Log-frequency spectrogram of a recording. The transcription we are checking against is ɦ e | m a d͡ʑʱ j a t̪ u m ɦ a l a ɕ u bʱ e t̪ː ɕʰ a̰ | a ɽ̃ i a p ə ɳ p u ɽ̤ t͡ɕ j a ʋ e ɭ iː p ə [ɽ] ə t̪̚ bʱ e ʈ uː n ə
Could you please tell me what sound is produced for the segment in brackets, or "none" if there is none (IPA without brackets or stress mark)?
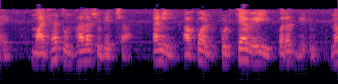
ɾ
